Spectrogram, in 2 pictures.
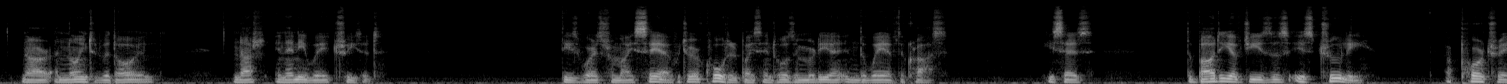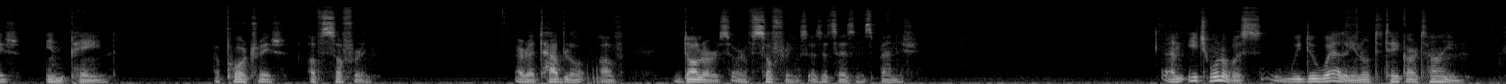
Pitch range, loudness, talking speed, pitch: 90-110 Hz, -29 LUFS, 135 wpm, 100 Hz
